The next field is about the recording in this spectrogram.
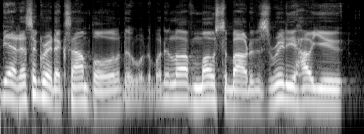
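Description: A man with a Dutch accent at a very fast pace. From Netherlands. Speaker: podcast host. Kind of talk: interview. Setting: office, sharing one microphone.

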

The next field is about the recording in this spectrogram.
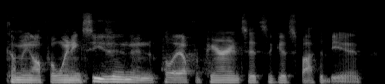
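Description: Recorded dry and close with no echo and a silent background in a very clean recording, a man with a fairly low pitch speaks at a fairly quick pace. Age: 30s. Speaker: baseball fan guest. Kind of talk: casual chat.

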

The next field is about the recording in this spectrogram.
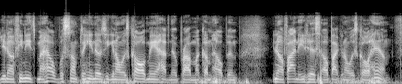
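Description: A man talks at a very fast pace with a fairly low pitch. His intonation is monotone and flat, with noticeable background noise behind him. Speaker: podcast host. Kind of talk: casual chat.

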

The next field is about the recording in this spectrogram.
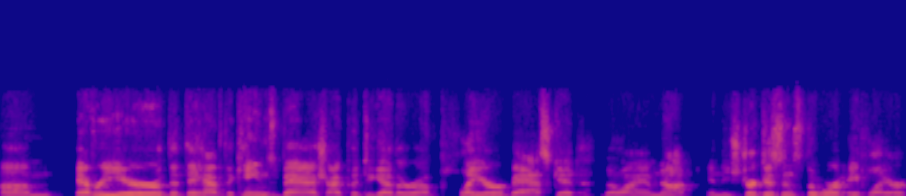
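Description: A plain, everyday voice talks fairly quickly in an American accent, with ordinary pitch variation and hardly any pauses. The background is quiet. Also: man, medium pitch for a man. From US South, rural southern Virginia. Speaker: arena public address announcer. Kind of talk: interview.

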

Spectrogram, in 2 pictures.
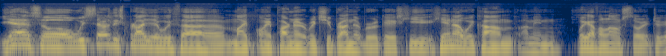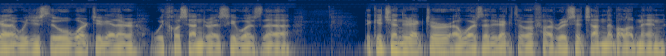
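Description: A plain, everyday voice moves at a fairly quick pace with ordinary pitch variation against a quiet background. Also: man, fairly low pitch for a man. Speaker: chef and food hall partner. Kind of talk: interview.

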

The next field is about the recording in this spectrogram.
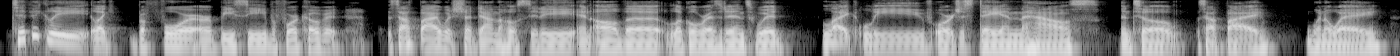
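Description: A very deep, low-voiced man with an American accent, a fairly slow pace, ordinary pitch variation and very even loudness. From Texas. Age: 30s. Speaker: product designer. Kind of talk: casual interview. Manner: laughs often.

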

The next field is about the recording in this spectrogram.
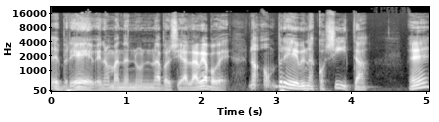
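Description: A man with a Rioplatense accent and a very deep, low voice speaks at a fairly slow pace with lively intonation. The recording is very clean, with a silent background. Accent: Argentine Rioplatense Spanish. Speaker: radio host. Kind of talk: late-night radio presenting.

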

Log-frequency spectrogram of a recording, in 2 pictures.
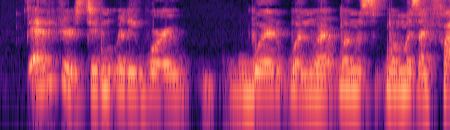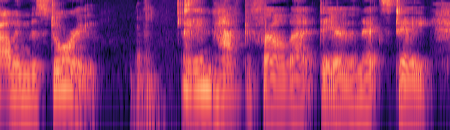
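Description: A woman talks at a fairly quick pace with a Canadian accent. She has an unremarkable speaking voice, fairly low in pitch, with ordinary pitch variation. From Canada. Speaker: farmer and beauty entrepreneur. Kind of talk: interview conversation. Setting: farm in Wales.

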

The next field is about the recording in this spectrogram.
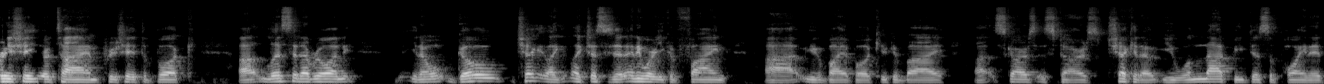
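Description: A man with a Canadian accent talks at a moderate pace in an unremarkable speaking voice, his medium pitch showing ordinary variation in a very clean recording with a silent background. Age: 50s. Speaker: podcast host. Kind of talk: casual interview chat.

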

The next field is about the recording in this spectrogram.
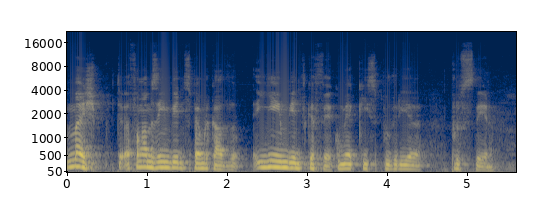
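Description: The man's pitch sits at a medium level. He talks at a very fast pace with lively intonation. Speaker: podcast co-host. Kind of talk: casual chat.

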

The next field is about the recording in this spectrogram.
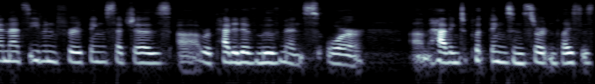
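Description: Recorded very cleanly over a silent background, a woman with an ordinary speaking voice and medium pitch talks at a fairly quick pace with big swings in loudness. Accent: Canadian. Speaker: therapist. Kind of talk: casual chat.

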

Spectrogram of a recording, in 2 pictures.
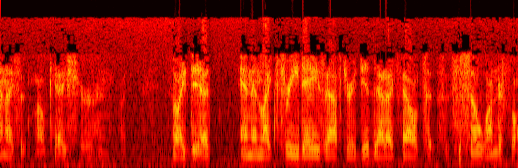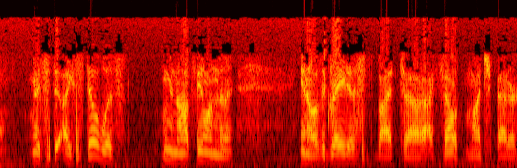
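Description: Against noticeable background noise, a man at a medium pitch keeps a fairly even intonation and leaves long, frequent pauses. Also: moderate pace. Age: 60s. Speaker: magnetic field therapy advocate. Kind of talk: interview. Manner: halting.

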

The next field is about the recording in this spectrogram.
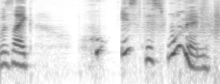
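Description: A woman's high-pitched, bright and sharp voice rings out, raised and projected. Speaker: TV reality show commentator. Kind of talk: casual chat. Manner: excitable.

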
